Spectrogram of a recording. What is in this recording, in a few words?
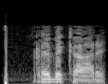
"rebecare", Venetian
